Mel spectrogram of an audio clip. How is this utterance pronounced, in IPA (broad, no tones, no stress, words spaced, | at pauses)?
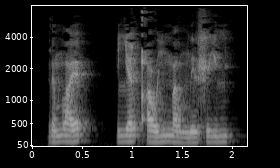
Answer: ɾəmlˠɛ | ʎaʎqʼə wimɛlˠ miʂilʲ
